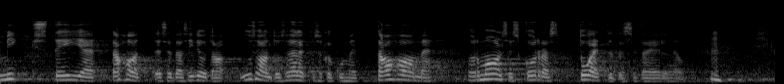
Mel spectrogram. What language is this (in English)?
Estonian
